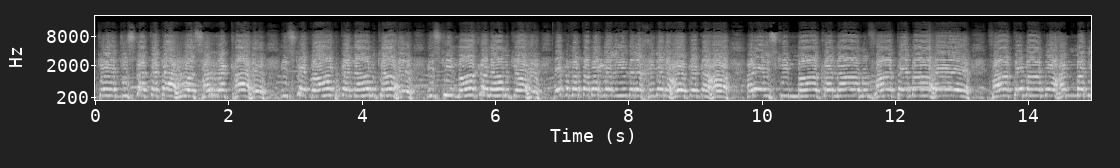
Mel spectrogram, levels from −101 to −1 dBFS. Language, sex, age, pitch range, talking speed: Urdu, male, 50-69, 295-325 Hz, 110 wpm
